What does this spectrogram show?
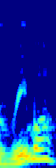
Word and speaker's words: Rema: Is it Rema or Rema? I might be saying it wrong though. Rema. All right. It's Rema.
